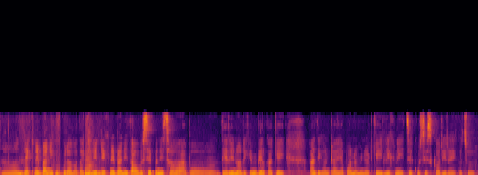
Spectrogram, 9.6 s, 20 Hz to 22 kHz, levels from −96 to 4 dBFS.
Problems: continuous background conversations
